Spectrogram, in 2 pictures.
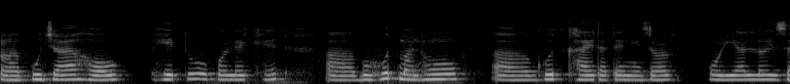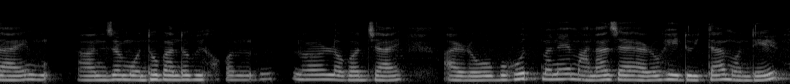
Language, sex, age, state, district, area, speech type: Assamese, female, 18-30, Assam, Sonitpur, rural, spontaneous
